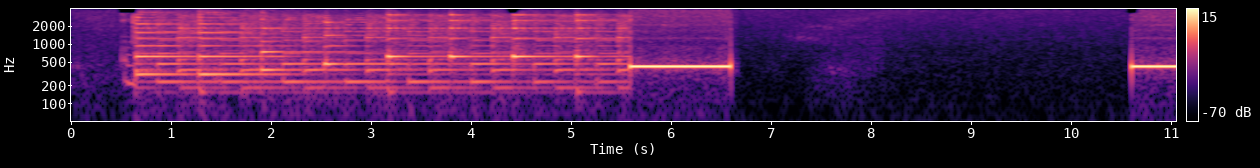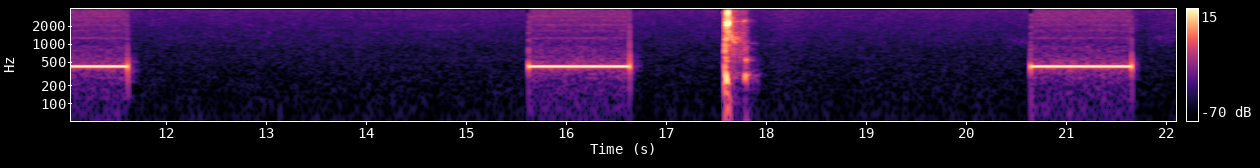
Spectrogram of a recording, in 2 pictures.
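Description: Ringback tone on a telephone line while a call is transferred. A stretch of tinny, melodic hold tones gives way to four even, one-second buzzing rings spaced about five seconds apart, with a sharp click between the third and fourth.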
